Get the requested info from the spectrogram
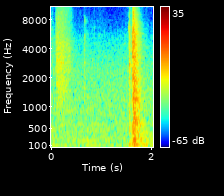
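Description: A vz. 61 Skorpion machine pistol set down on a workbench: one sharp, loud clack about a second and a half in, after a softer rustle of handling at the start.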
